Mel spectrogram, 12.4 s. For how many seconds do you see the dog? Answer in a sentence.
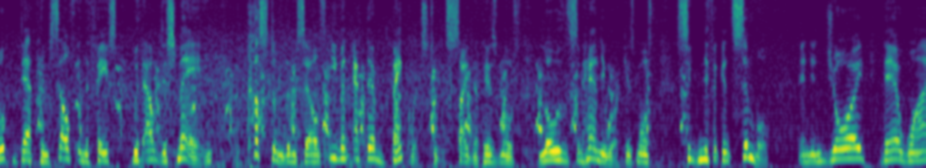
The dog can be heard for 9 seconds in total.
